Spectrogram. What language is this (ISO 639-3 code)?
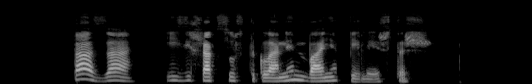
chm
